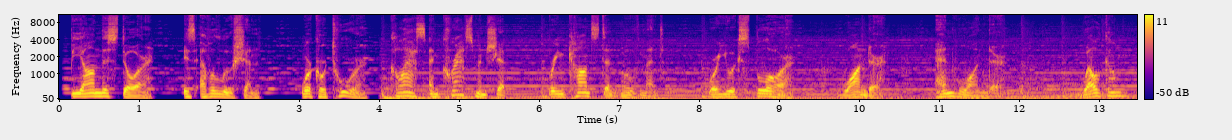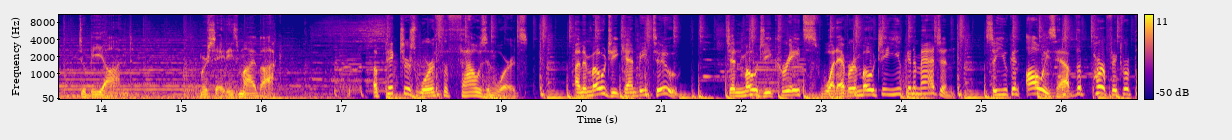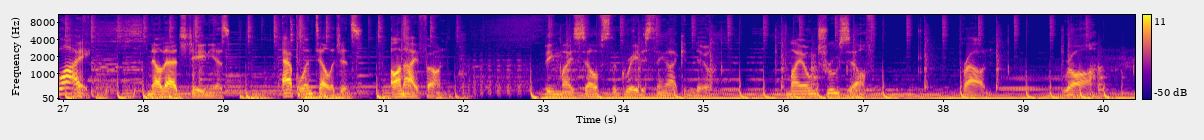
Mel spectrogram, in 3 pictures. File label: male american and spanish castilian transatlantic accent; commercial demo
